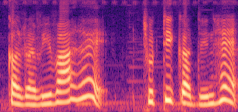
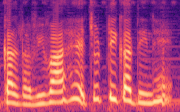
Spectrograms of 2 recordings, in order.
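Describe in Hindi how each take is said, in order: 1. दोनों उपवाक्यों के बीच विराम है। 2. दोनों उपवाक्य बिना साफ़ विराम के एक साथ चलते हैं। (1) "जिसे हम इस ढंग से पढ़ेंगे।" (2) "एक सीधी भाषा में ही यह खत्म हो जाता है"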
